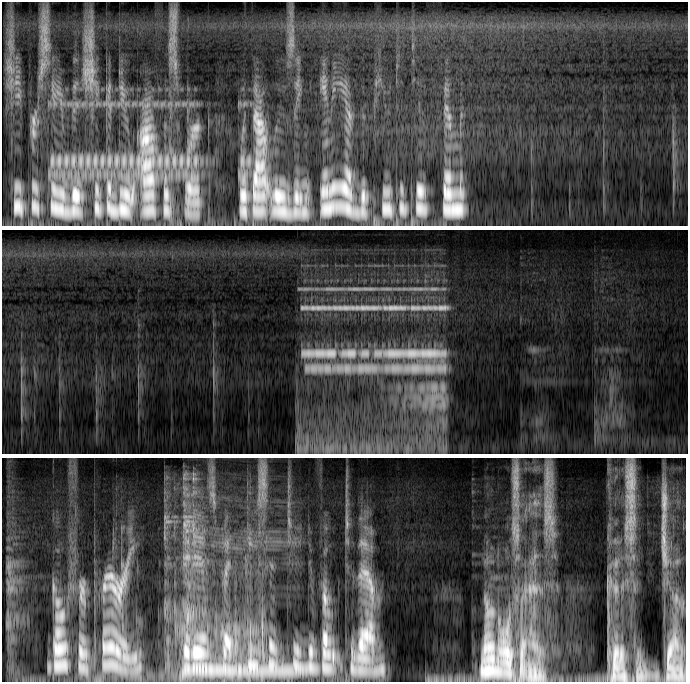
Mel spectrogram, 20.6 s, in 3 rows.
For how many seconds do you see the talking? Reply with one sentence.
You can hear the talking for 11 seconds altogether.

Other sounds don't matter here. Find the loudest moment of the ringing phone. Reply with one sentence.
The loudest moment of the ringing phone is at 16 seconds.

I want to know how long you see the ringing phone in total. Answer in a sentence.
You can hear the ringing phone for 5 seconds altogether.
